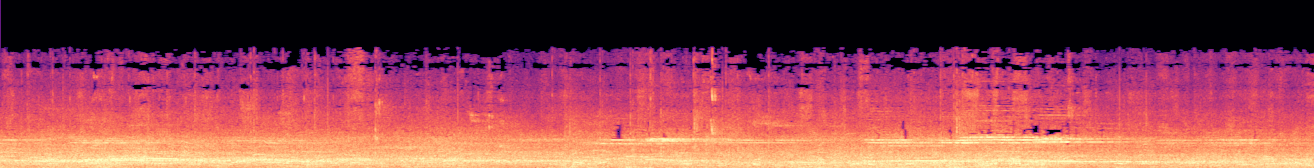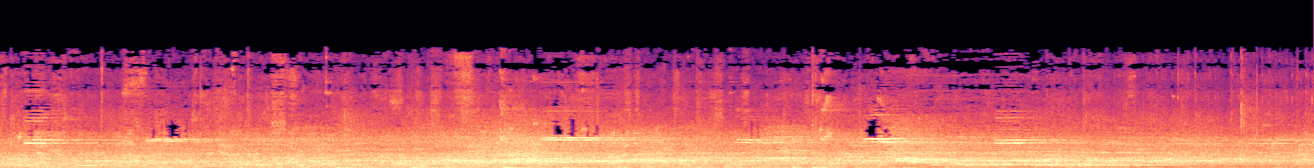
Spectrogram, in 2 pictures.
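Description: Young women shout and call out in a large echoing hall.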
